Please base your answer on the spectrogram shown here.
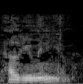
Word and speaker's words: aluminium: See, there's aluminum tags down here. See? Or as the British say, aluminium.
